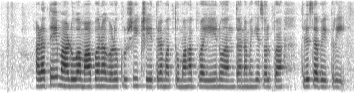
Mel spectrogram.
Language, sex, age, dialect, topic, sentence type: Kannada, female, 36-40, Central, agriculture, question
